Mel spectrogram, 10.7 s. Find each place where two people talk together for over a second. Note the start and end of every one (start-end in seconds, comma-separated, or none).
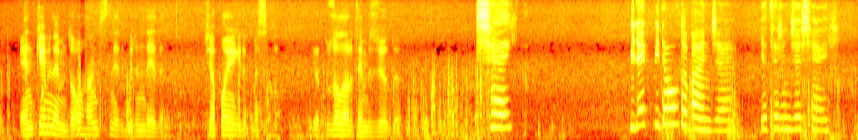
none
